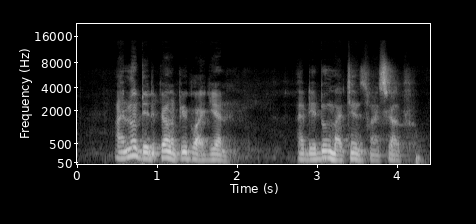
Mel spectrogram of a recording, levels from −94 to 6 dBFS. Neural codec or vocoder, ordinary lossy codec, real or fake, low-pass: codec, 32 kHz, 1.9 kbps, SNAC; none; fake; 14.4 kHz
